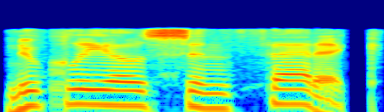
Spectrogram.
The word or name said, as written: nucleosynthetic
